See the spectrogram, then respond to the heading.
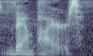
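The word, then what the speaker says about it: vampyres: Pronounced exactly the same as vampires.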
